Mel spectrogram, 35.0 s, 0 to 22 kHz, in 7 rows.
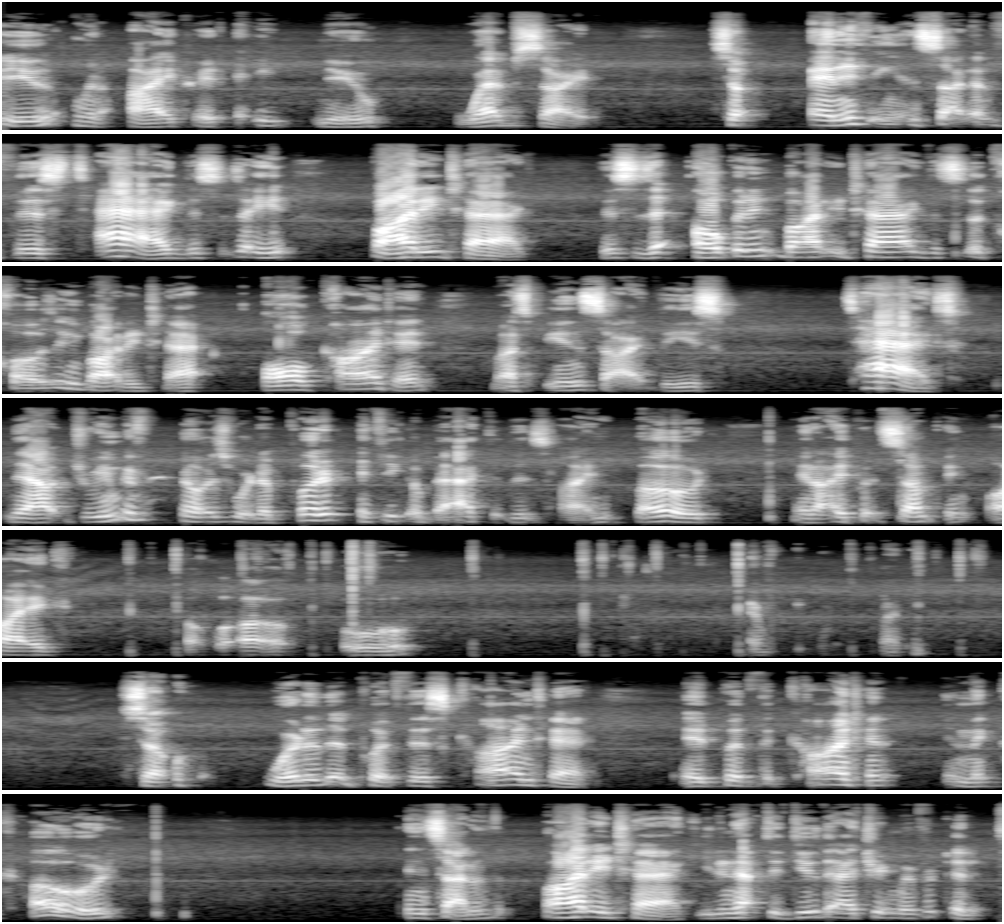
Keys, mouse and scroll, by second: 6.1 click, 9.6 click, 18.6 click, 20.4-25.1 typing, 27.1 click, 30.6 click.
